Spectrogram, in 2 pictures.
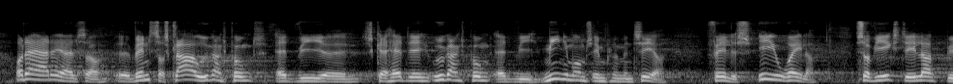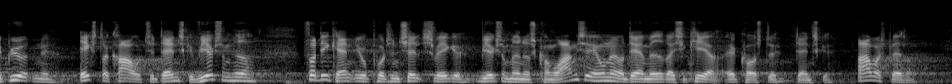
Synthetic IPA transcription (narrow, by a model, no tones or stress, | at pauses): ɒ̽d̥æːɐɾe̝æl̰sɒ̽ʋensd̥ʁɐskʰlɑ̰̈ːuð̞ˠɡ̥ɑ̈ŋspʰɔ̽ŋ̰d̥æd̥ʋisɡ̥æɦæde̝uð̞ˠɡ̥ɑ̈ŋspʰɔ̽ŋ̰d̥æd̥ʋimḭːnimɔ̽mse̝mpʰləment͡sʰe̝̰ːɐ | fel̰əse̝ːṵːʁɛ̰ːlɐ | sɒ̽ʋie̝ɡ̥əsd̥e̝lɐb̥e̝b̥yɐ̰d̥nəeɡ̥sd̥ʁɐkʰʁɑ̈ʊ̰t͡sʰe̝ld̥ænsɡ̥əʋiɐɡ̥sɒ̽mɦe̝ð̰ˠɐ | fɒ̽d̥e̝kʰænjo̝pʰo̝t͡sʰensʰiel̰d̥sʋeɡ̥əʋiɐɡ̥sɒ̽mhe̝ðˠɐnəskʰɒ̽ŋkʰuʁɑ̈ŋsəeʊnəɒ̽d̥æɐmeð̞ˠʁisikʰe̝̰ːɐʔækʰɒ̽sd̥əd̥ænsɡ̥ə | ʔɑ̈ːb̥ɑ̈ɪd̥spʰlæsɐ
